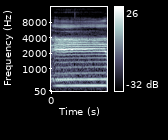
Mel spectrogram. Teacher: पिंकी बोलोगे तो लास्ट में ई की ध्वनि आएगी, लेकिन ई बोलते समय लंबी आवाज में तीन मात्राओं जितना समय लगना चाहिए, 1 2 3। पिंकी ई बोलेंगे, ई तो उसमें ई को लंबा ले जाएंगे, पिंकी ई को जो है लंबा ले जाया जाता है, इसलिए इनको त्रैमात्रिक स्वर कहा जाता है, प्लुत स्वर कहा जाता है।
